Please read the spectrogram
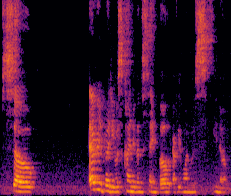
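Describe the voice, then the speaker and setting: A woman's voice: medium pitch, fairly even intonation, moderate pace, vocal fry. A woman in her fifties whose first language is Dutch, a guest talking casually and hesitantly, with many fillers and restarts. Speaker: interview guest. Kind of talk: casual conversation. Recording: echoey room with faint background noise.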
